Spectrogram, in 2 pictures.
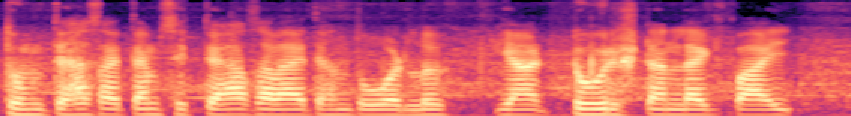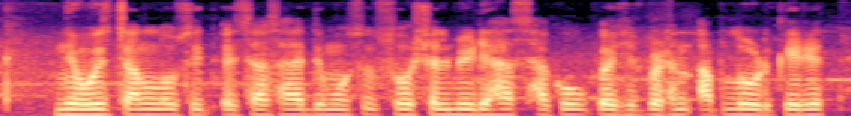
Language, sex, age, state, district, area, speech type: Kashmiri, male, 18-30, Jammu and Kashmir, Kulgam, rural, spontaneous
